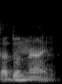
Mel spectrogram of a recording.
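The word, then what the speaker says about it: יהוה: take only later when the name yod have hey pronounced adonai when adonai elohim came into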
